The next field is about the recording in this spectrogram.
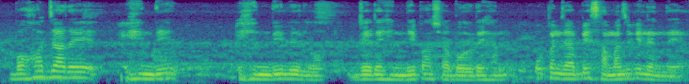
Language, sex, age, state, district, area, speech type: Punjabi, male, 18-30, Punjab, Bathinda, rural, spontaneous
